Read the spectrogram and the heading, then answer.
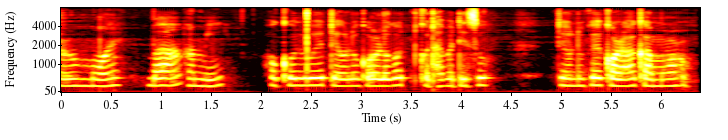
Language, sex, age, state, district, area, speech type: Assamese, female, 30-45, Assam, Biswanath, rural, spontaneous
